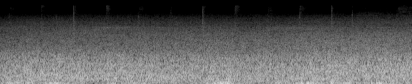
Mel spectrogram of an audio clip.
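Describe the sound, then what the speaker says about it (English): The river at Pahalgam, Kashmir rushes in a dense, continuous roar of flowing water, loud and steady throughout with no pauses. "Look at the river. It looks so amazing."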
